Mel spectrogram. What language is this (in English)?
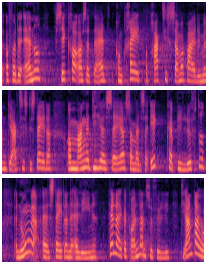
Danish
